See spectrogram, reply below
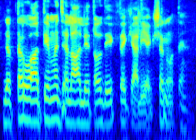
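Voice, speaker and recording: A man's voice: medium pitch, level tone, fast, gravelly. A young man filming a prank vlog, teasing and defiant as he brushes off his partner's scolding. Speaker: vlogger.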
